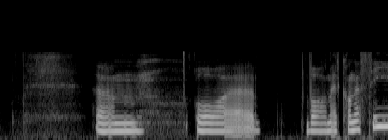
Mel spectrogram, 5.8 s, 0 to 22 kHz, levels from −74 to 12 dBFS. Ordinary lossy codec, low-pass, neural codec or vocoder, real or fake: none; 5.4 kHz; none; real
